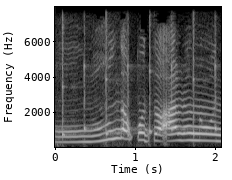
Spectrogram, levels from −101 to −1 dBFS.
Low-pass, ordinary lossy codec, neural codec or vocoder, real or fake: none; none; none; real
